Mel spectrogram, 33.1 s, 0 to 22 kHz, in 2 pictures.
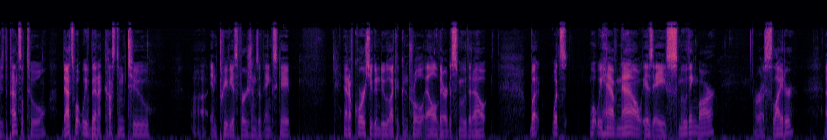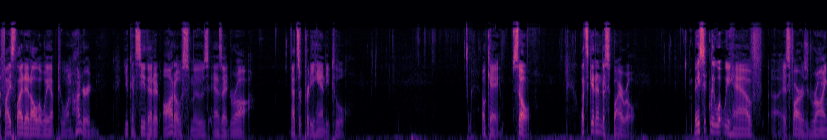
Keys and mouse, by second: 1.8 click, 2.0 click, 2.8-4.8 drag, 5.2 click, 6.2 click, 9.8 Delete, 11.2 click, 14.4-16.3 drag, 17.4 click, 19.2 click, 19.5 click, 20.1 click, 22.2 click, 22.8 click, 24.2 Delete, 25.8 click.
